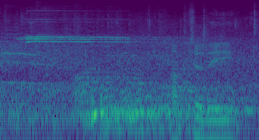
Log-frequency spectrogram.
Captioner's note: whistle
